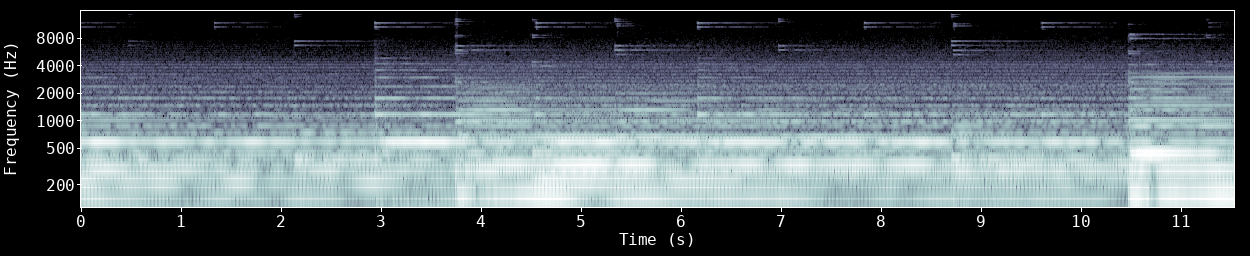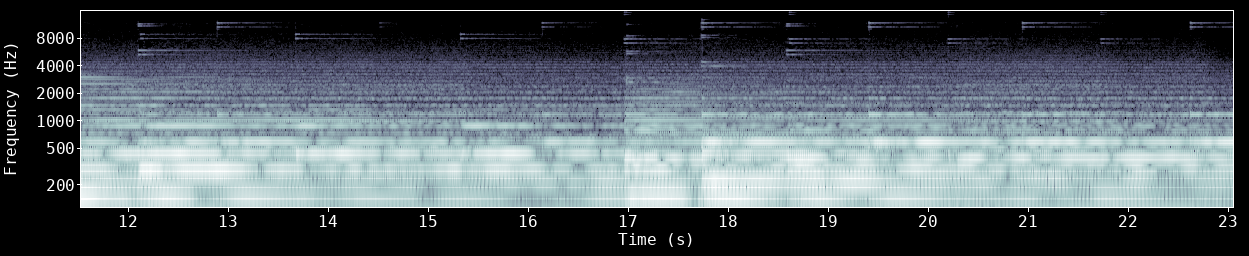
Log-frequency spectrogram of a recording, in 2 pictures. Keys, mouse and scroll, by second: 1.8 a, 3.1 KP_1, 5.7-7.6 drag, 8.1 middle click, 10.1-11.4 middle drag, 11.4 click, 14.2 Tab, 15.6 click.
